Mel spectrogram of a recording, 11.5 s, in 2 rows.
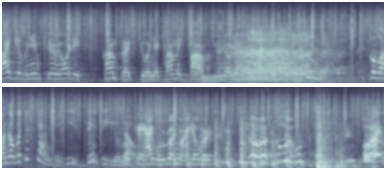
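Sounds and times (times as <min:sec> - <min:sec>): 
speech: 0:00.0 - 0:11.4
laughter: 0:02.9 - 0:05.7, 0:07.5 - 0:11.4
person falling down in a Christmas comedy scene: 0:08.4 - 0:11.4.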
